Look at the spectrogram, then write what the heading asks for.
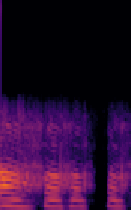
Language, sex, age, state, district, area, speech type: Goan Konkani, female, 18-30, Goa, Canacona, rural, conversation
